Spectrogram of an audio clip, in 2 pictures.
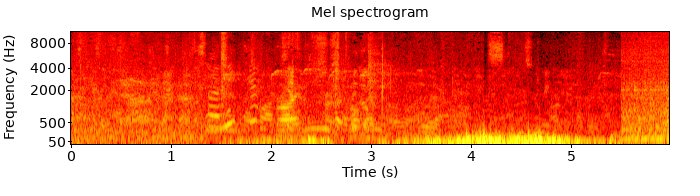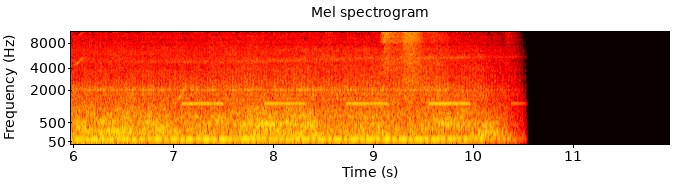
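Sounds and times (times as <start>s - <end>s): low engine hum: 5.5s - 10.6s
reversing alarm beeping: 5.7s - 10.6s.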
